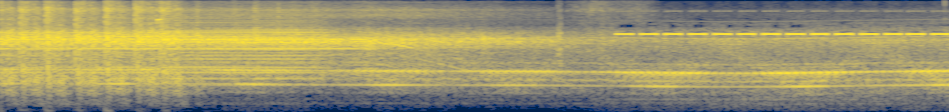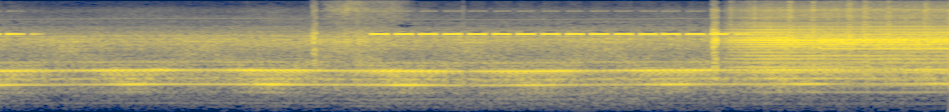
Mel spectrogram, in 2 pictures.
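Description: A spaceship engine hums and wavers in pitch.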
